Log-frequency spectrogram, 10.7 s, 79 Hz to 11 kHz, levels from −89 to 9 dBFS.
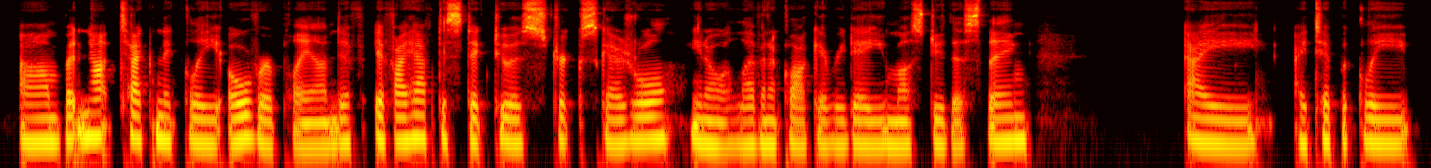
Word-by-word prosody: um, 170 0 0
but 185 0 +2
not 200 -2 +2
technically 175 -4 0
overplanned, 155 -4 0
if 170 0 -4
if 185 -1 0
I 175 - +4
have 190 +1 0
to 180 - -2
stick 170 -1 +4
to - - 0
a 165 - 0
strict 175 +2 +3
schedule, 180 +2 +3
you - - +1
know, 160 -2 0
11:00 160 - -4
every 155 0 -4
day, 160 -1 -2
you 155 +1 -2
must 155 0 0
do 160 -1 -2
this - - +3
thing 175 +1 0 1.2
I 165 -3 -1 0.3
I 165 - -3
typically 165 0 -3
165 Hz, 155 wpm, -23 LUFS, 160-180 Hz, 1.2 s, I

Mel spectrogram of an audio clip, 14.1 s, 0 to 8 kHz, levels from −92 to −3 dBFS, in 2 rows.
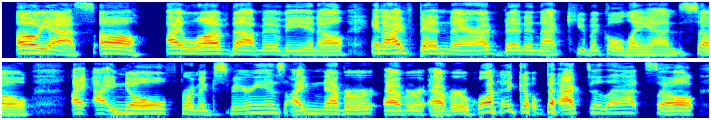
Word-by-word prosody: Oh, 195 +1 +8
yes. 140 -10 +2
Oh, 165 -7 +4 0.2
I 185 +1 +5
love 170 -1 +3
that 145 -2 +3
movie, 145 -1 -6
you 135 -1 -2
know? 135 0 0 0.3
And 185 -1 +1
I've 190 +2 +4
been 175 0 -1
there; 145 -2 +1
I've 155 +2 -2
been 155 0 -3
in 150 -2 -7
that 135 0 -1
cubicle 145 -3 -9
land, 125 -3 -3
so 125 -1 -2 0.4
I 180 -1 +2
I 165 0 -2
know 185 0 0
from 160 -4 -7
experience. 175 +7 -5
I 145 - 0
never, 165 0 -3
ever, 145 0 +1
ever 150 +4 +1
wanna 240 - +1
go - - -4
back - - +2
to 190 -2 -11
that, 185 0 -6
so 140 0 0
155 Hz, 150 wpm, -25 LUFS, 140-180 Hz, 0.4 s, Oh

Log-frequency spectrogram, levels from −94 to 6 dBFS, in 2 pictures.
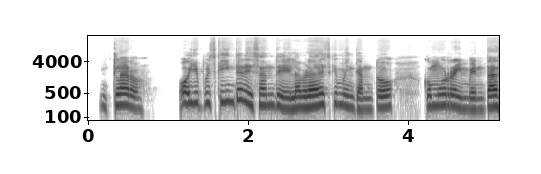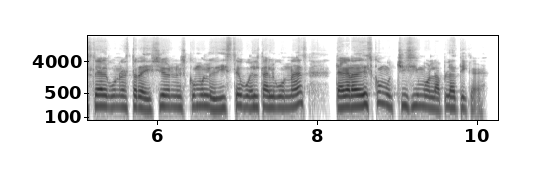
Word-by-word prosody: Mm, 205 - -14
claro, 215 -6 +2 0.4
oye, 260 0 +1
pues 260 -1 -8
qué 280 - -4
interesante, 230 - 0
la 190 +2 +2
verdad 205 +3 +6
es 240 - -3
que 255 - -9
me 230 -2 -3
encantó 195 +1 -1 0.4
como 220 +2 -1
reinventaste 200 0 +3
algunas 205 -2 0
tradiciones, 200 +1 -2
cómo 215 0 -4
le 205 -4 -1
diste 185 +5 -3
vuelta 205 0 -2
a - - +1
algunas. 200 +5 -2 0.3
Te 200 - +2
agradezco 215 +5 +5
muchísimo 220 -2 -5
la 175 -3 -2
plática. 190 -3 -6
210 Hz, 160 wpm, -22 LUFS, 195-225 Hz, 0.4 s, verdad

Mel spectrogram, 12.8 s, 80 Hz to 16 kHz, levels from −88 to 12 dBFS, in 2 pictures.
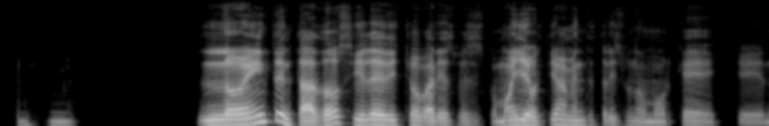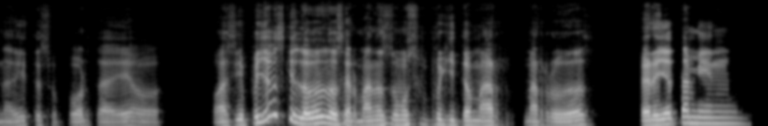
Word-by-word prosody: Ujú. 110 0 -20 1.0
Lo 135 +3 +4
he 155 - +5
intentado, 145 - +2
sí 145 -7 -3
le 140 0 +4
he - - +4
dicho 130 0 -4
varias 110 -1 -3
veces, 110 -2 -19
como: 110 +3 -8
"Oye, 135 +2 +3
últimamente 125 +1 -6
traes 110 -1 -15
un 120 -1 -17
humor 105 -1 -12
que 115 -2 -13 0.2
que 105 -1 -18
nadie 110 +3 -13
te 125 - -16
soporta, 105 -1 -13
eh", 110 +2 -9
o 105 -3 -15 0.4
o 105 - -10
así, 110 +6 -4
pues 180 +9 0
ya - - +2
ves 400 -1 0
que - - +1
luego 155 +1 +6
los 160 -6 +4
hermanos 120 +3 -1
somos 135 0 -3
un 140 - -18
poquito 130 -3 -2
más, 115 -1 -2 0.2
más 110 0 -7
rudos, 115 +4 -2 0.4
pero 125 +2 +4
ya 150 +3 +6
también. 165 -3 -3
125 Hz, 190 wpm, -19 LUFS, 110-140 Hz, 1.0 s, luego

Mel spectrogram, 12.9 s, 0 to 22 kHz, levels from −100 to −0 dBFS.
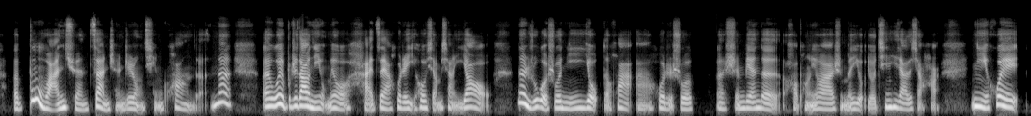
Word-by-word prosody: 呃， - - -2
不 435 -4 +5
完 185 +1 +3
全 175 -8 -4
赞 225 -6 +2
成 - - -6
这 - - -3
种 180 +6 -2
情 250 +4 -7
况 195 -8 -7
的。 - - -13
那， 330 +5 +1 0.4
呃， 240 +1 +4
我 270 - +6
也 310 - +8
不 240 - -4
知 245 - +3
道 255 -1 +7
你 205 -4 +5
有 190 - -2
没 - - -3
有 170 -5 -1
孩 160 -7 -3
子 200 - -1
呀 175 -3 0
或 195 +4 -3
者 185 - 0
以 185 - -2
后 210 -2 0
想 200 - -6
不 - - -5
想 210 - -5
要， 220 -1 -1 0.3
那 355 -2 +4
如 220 -3 +3
果 - - +2
说 200 - 0
你 190 +1 -1
有 195 -3 +2
的 - - -6
话 205 -2 -4
啊， - - -8
或 195 -2 -1
者 - - -5
说， 170 -1 -3 0.3
呃， 180 -2 -6
身 190 +1 -3
边 195 0 +1
的 170 -6 -1
好 - - -9
朋 - - -5
友 - - -2
啊 165 -1 -1
什 175 - -6
么 - - -3
有 170 -1 -2
有 100 - -5
亲 225 - +1
戚 225 - +4
家 185 -4 -1
的 165 - -4
小 175 - -8
孩 - - -8
儿， - - -19 0.4
你 240 -5 +5
会， 230 -2 +4
200 Hz, 305 characters per minute, -21 LUFS, 180-230 Hz, 0.4 s, 也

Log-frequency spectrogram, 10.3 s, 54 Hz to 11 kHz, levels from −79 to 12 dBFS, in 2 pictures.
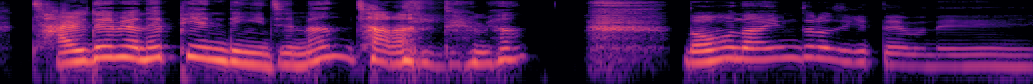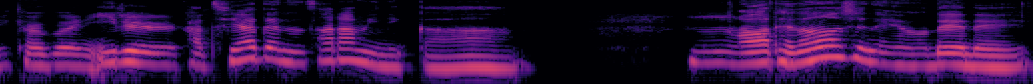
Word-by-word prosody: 잘 220 +4 +6
되면 290 -1 +7
해피 295 +2 +3
엔딩이지만 225 - +1
잘 - - +7
안 230 - +7
되면 210 +8 -4 0.8
너무나 260 +4 +2
힘들어지기 270 -6 -6
때문에 175 -2 -13
결국에는 180 -2 -11
일을 210 -3 -7
같이 185 +5 -14
해야 270 - -3
되는 240 -7 -11
사람이니까. 165 -9 -12 0.9
음 210 -1 -18
아 205 +2 -3
대단하시네요. 225 -5 -7
네네. 175 -3 -7
210 Hz, 300 characters per minute, -21 LUFS, 180-260 Hz, 0.9 s, 되면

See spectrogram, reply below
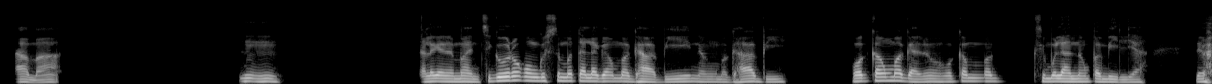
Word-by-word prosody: Tama. 115 -1 -4 1.8
Mm. 135 -3 -2 1.4
Talaga 135 +3 +3
naman. 130 -2 +1
Siguro 170 +9 +5
kung 175 -3 +3
gusto 165 +1 -3
mo 165 -1 +2
talagang 150 -2 +2
mag-hobby 130 -1 0
nang 120 -2 -5
mag-hobby 120 +1 -3 0.6
huwag 145 +1 +2
kang 175 0 +3
mag-ano, 135 -6 0
huwag 135 0 -5
kang 150 -1 -1
magsimula 140 -1 0
ng 130 0 +1
pamilya, 115 -3 -1 0.5
'di 130 - -3
ba? 115 - +1
135 Hz, 110 wpm, -22 LUFS, 125-145 Hz, 1.8 s, Siguro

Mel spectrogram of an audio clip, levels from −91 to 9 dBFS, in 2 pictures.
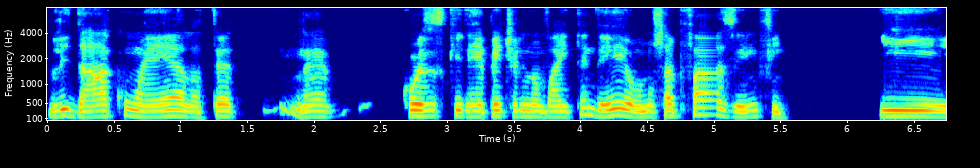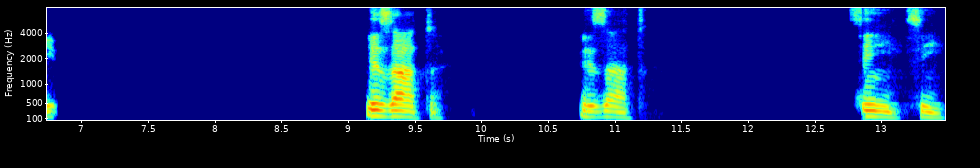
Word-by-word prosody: lidar 155 -2 +1
com 165 -4 -2
ela, 150 0 -1
até, 155 +3 -3 0.4
né, 150 - -6 0.5
coisas 160 -1 +3
que 160 - -1
de 150 - -5
repente 155 0 -1
ele 155 - -4
não 150 -1 -3
vai 145 0 -4
entender 170 +2 +2
ou 145 -3 +1
não 145 +1 -3
sabe 160 +3 -2
fazer, 180 -8 -2
enfim. 140 -5 -7 0.7
E 155 -2 +3 2.3
Exato. 155 -3 +6 1.0
Exato. 145 -3 -3 1.6
Sim, 145 -5 +1
sim. 130 -5 -4
155 Hz, 100 wpm, -22 LUFS, 145-160 Hz, 2.3 s, Exato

